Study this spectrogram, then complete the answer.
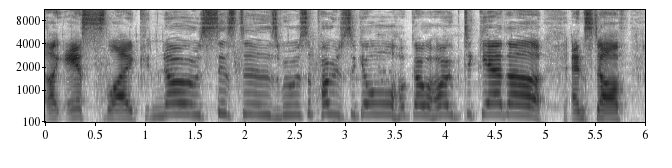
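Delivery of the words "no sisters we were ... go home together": screamed, high-pitched cry. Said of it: "screaming, like".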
